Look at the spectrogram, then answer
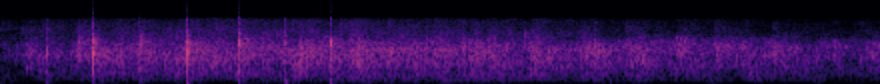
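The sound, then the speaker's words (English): An audience applauds the staff who put the event together, with dense continuous clapping and a few sharp, louder claps standing out near the start before the applause settles into an even wash. “And I want to say thank you and have a round of applause for our staff.”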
